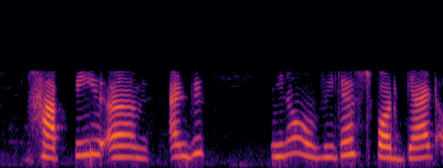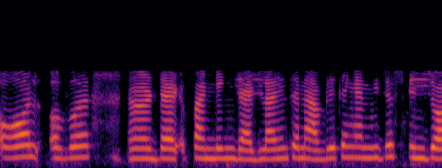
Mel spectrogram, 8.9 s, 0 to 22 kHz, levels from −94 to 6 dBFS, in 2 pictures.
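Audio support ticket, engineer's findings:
iLBC codec, whole clip. Band-limited speech, nothing above 4 kHz. Plainly rough, synthetic texture. Independent frame coding, sound fits 30 ms frames at about 13 kbps.

Lost iLBC frames, 0.87 to 0.90 s. Brief held, buzzy vowel. Decoder repeated last pitch cycle with noise. Points to one lost 30 ms frame. Immediate recovery after.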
